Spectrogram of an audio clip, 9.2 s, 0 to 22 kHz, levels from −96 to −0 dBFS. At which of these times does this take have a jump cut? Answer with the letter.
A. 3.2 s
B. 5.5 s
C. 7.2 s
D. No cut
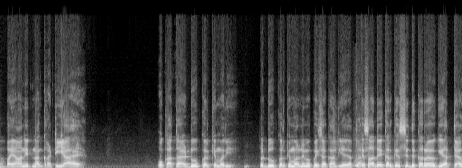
C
